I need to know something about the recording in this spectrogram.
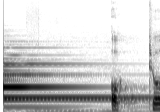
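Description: A bell struck once at the very start, its several steady tones ringing on and slowly fading. A man's voice starts speaking over the ringing near the end.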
